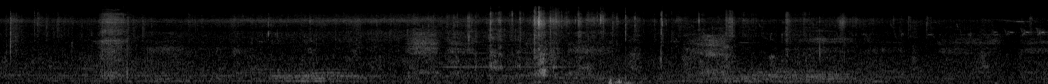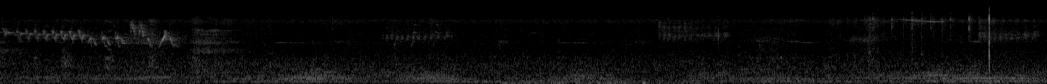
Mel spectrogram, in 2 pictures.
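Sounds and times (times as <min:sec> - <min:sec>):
woodland background noise: 0:00.0 - 0:20.9
songbird trill: 0:08.3 - 0:20.9.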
